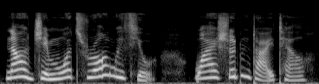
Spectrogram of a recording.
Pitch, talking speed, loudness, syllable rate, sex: 290 Hz, 170 wpm, -17 LUFS, 3.8 syllables/s, female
